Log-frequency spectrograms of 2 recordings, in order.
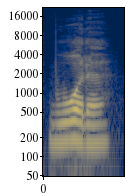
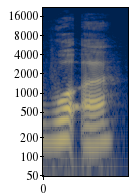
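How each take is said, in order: First: It is said in a non-British accent. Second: It is said in a British accent. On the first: "for me it's water" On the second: "a British accent like say water"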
